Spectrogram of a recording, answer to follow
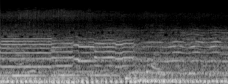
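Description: Sasak gendang beleq ensemble playing: large two-headed barrel drums beaten in a fast, dense rhythm under a melody of held notes that step from pitch to pitch.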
